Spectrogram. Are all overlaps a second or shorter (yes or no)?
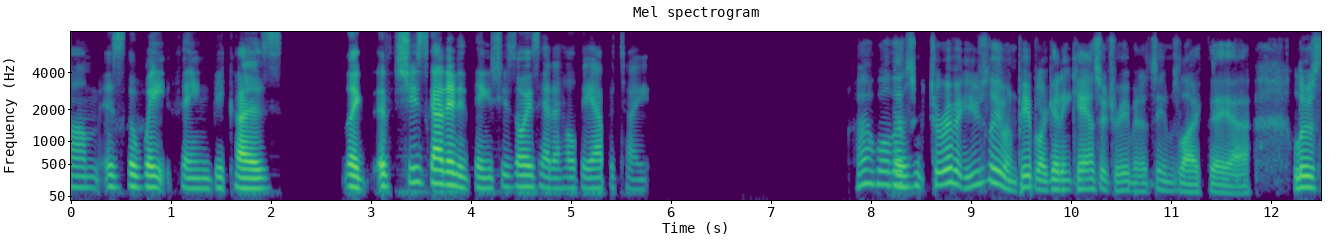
yes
